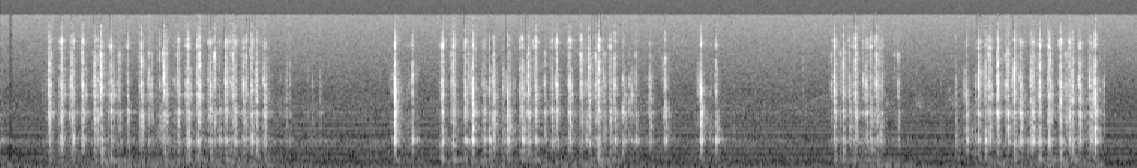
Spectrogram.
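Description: Faint typing on a computer keyboard: four runs of quick keystrokes separated by short pauses.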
